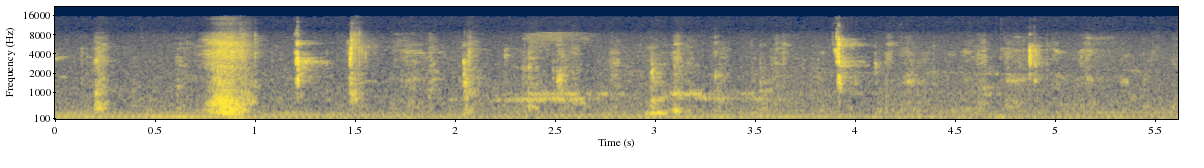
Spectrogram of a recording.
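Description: Close-up mouth sounds of people eating rice and curry by hand: irregular wet chewing and lip-smacking clicks, with a louder, longer smack about a second in.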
